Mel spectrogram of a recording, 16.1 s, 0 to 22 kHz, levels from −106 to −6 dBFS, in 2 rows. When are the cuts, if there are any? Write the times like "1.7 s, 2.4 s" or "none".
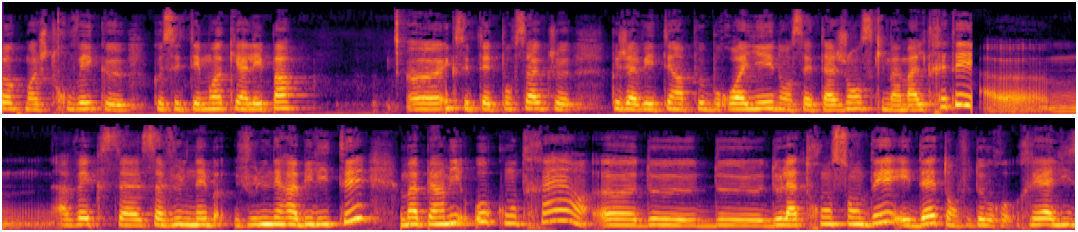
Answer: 3.3 s, 7.3 s, 11.0 s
